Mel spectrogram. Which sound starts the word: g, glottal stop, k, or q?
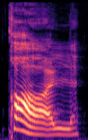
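q. The word starts with a deep q sound. This keeps the standard qaf in dialect speech. "if we keep the same sound for the qaf"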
